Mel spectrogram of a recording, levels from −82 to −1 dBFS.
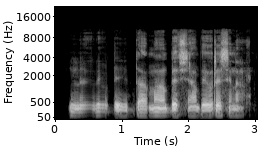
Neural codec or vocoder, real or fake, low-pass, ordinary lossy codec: none; real; none; none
